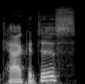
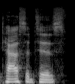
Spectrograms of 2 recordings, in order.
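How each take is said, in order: First: The c is pronounced as a hard k sound. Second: The c is pronounced as a soft s sound. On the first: This is the original pronunciation. "the correct p- pronunciation of Tacitus is actually" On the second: This is the usual Western pronunciation. "in the West we just say Tacitus because we soften the C"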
